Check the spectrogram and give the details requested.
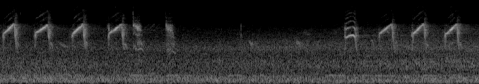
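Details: Sparrows, 15 October 2018, chirping in two bouts: a brisk series of high, rising chirps, a pause with faint notes, then another even run of four or five similar chirps, about three per second.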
